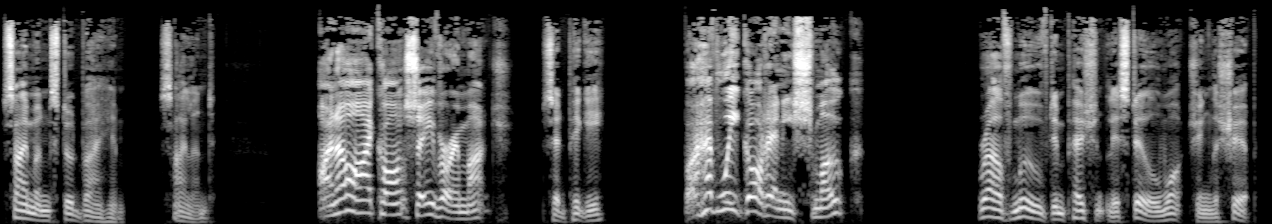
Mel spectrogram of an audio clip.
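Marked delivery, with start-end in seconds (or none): 3.2-8.7 put-on a worried boy squinting to see; Piggy. A narrator's reading. Piggy voiced by narrator.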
